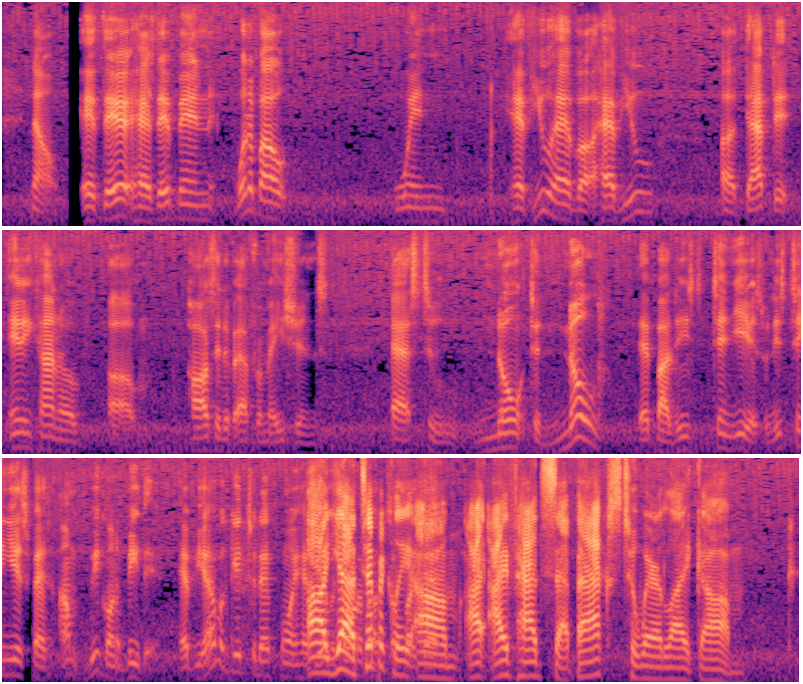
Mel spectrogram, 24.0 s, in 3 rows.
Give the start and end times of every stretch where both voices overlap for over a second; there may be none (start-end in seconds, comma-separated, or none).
19.0-20.3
